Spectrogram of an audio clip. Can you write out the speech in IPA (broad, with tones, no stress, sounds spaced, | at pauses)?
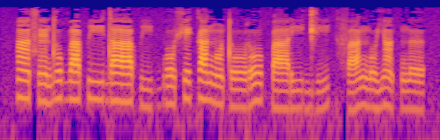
ã˧ s ɛ̃˨ d o˧ b a˧ p iː˧ d aː˧ p iː˨ ɡ͡b o˧ ʃ e˦ k a˦ ŋ ɔ̃˧ t oː˨ ɾ oː˦ k͡p aː˨ ɾ iː˨ d͡ʒ iː˨˦ k f a˨˦ ŋ o˧ j ã˦˨ k ŋ ə˧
